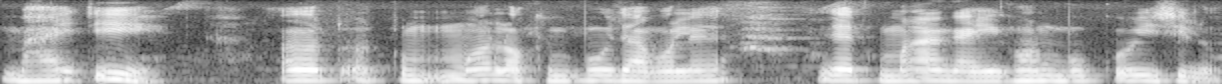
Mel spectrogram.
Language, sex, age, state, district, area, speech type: Assamese, female, 45-60, Assam, Dhemaji, urban, spontaneous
